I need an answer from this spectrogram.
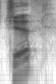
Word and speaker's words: GIF: it's a gift but the creator said this jiff like that we've been saying kids for here look kid my whole up right now he says officially it's jiff that's what he said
